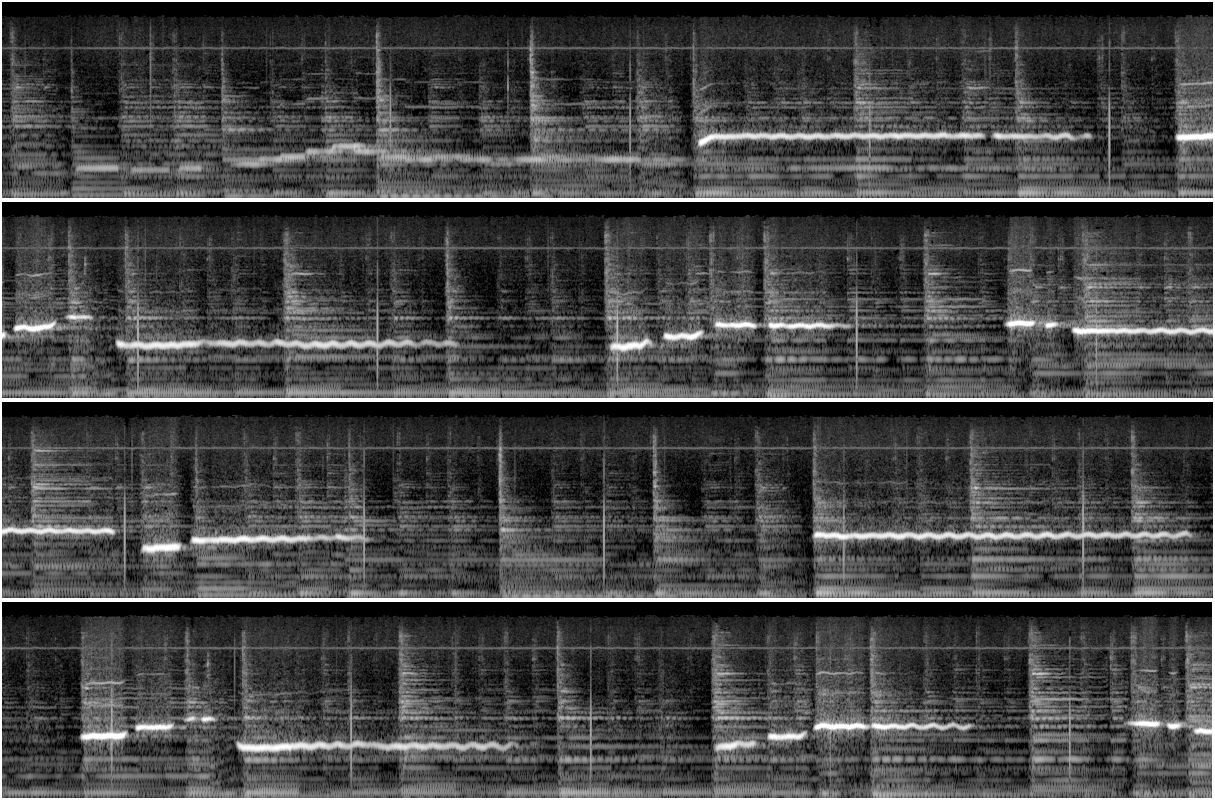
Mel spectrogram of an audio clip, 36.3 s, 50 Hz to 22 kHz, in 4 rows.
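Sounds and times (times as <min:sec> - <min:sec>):
soft sustained musical backing: 0:00.0 - 0:36.3
old man whistling a slow tune: 0:00.5 - 0:12.7, 0:13.6 - 0:15.6, 0:16.6 - 0:21.1, 0:24.2 - 0:31.6, 0:32.6 - 0:34.7, 0:35.6 - 0:36.3.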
